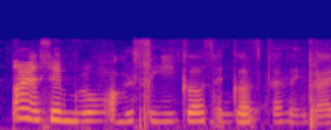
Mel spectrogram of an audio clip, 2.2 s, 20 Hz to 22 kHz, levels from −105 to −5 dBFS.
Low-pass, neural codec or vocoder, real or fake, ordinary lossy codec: 7.2 kHz; codec, 16 kHz in and 24 kHz out, 1.1 kbps, FireRedTTS-2 codec; fake; none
